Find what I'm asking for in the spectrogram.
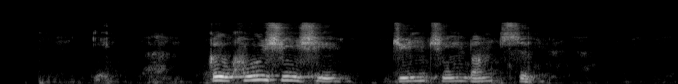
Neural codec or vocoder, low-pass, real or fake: codec, 16 kHz, 4.8 kbps, FACodec; 7.2 kHz; fake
